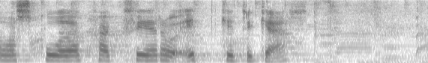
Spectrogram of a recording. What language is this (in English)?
Icelandic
